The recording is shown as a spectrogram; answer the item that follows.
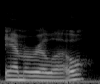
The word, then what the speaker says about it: Amarillo: she had this boyfriend and moved to Amarillo.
